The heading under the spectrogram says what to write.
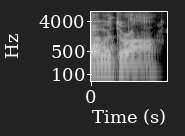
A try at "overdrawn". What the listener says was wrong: Yeah, it sounded a little bit sometimes like draw, and drawn right there, for example. Yeah, drawn, and so make sure you just keep those lips relaxed.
